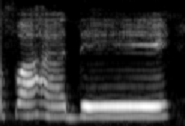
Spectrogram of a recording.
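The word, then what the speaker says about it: فهدى: Nah, kemudian pada ayat yang ketiga itu ada imalah pada lafaz qaddaro fahada. Maka membacanya itu berubah menjadi qoddar fahade.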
